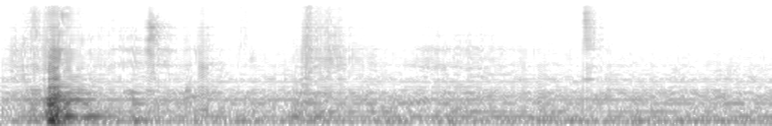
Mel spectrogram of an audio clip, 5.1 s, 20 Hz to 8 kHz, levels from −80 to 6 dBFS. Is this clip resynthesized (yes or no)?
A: yes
